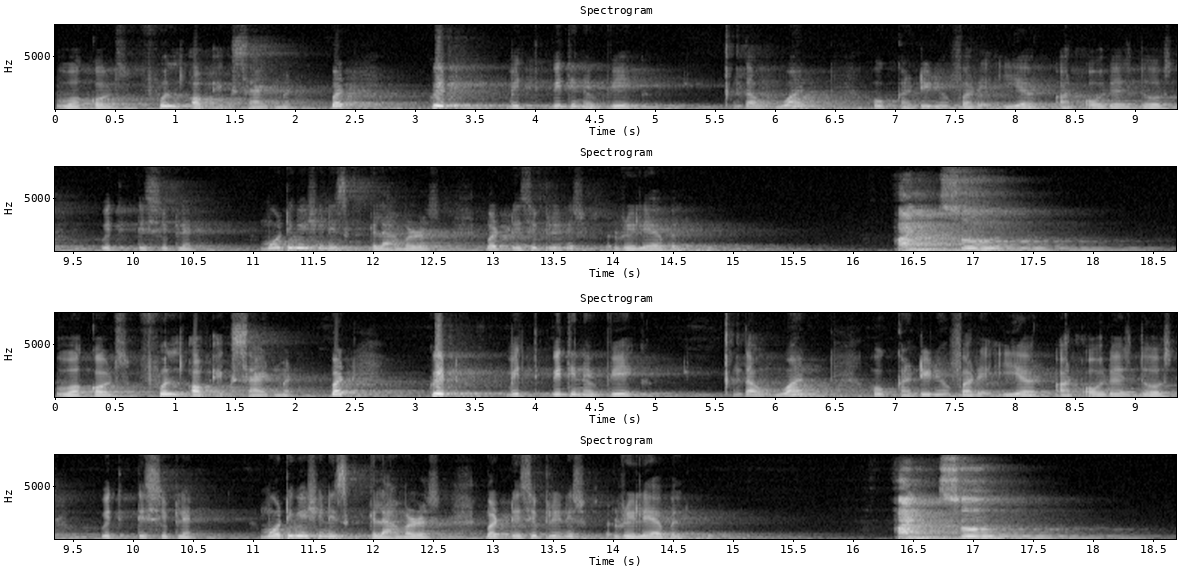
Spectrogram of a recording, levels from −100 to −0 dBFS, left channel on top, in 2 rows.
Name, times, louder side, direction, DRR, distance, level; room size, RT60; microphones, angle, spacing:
voice 1, 0.0-2.0 2.3-2.4 3.1-3.3 3.7-4.8 5.6-6.4 6.8-9.3 9.7-10.5 11.1-15.0, right 3 dB, 45° right, 0.5 m, -27 dB
voice 2, 16.3-17.3, right 3 dB, 70° right, 1.5 m, -23 dB
28.0 x 15.5 x 2.4 m
head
